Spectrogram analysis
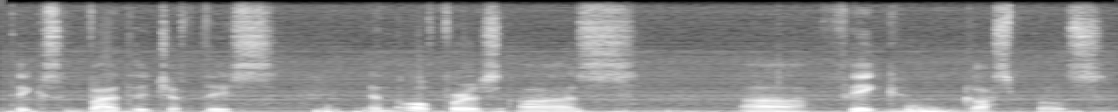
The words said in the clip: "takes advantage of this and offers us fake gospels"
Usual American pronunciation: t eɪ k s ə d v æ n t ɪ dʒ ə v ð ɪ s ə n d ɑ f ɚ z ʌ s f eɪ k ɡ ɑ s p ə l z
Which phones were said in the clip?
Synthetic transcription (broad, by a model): t eɪ k s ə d v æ n t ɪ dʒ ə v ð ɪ s ə n d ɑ f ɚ s ʌ s f eɪ k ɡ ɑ s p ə l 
